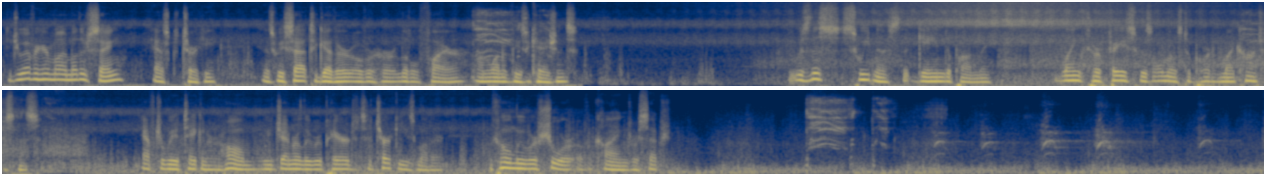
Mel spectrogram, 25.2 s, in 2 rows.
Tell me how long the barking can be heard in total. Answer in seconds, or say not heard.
3 s.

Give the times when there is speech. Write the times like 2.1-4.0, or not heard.
0.1-5.8, 7.8-9.9, 10.5-13.0, 14.0-19.2.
